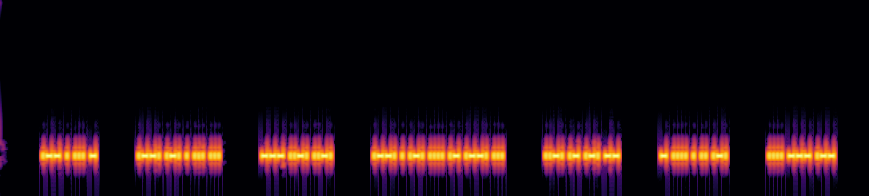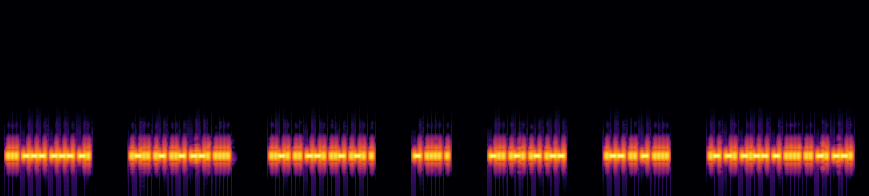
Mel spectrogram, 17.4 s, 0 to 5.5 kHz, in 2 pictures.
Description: Morse code, heard as a keyed tone, about 60 wpm, 550 Hz. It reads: WEST PRESS OFF PERHAPS FARM THEIR HOW SOON LAUGH FIGURE THE DRAW WITH ANYTHING
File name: 632 words / 632 Words 60WPM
